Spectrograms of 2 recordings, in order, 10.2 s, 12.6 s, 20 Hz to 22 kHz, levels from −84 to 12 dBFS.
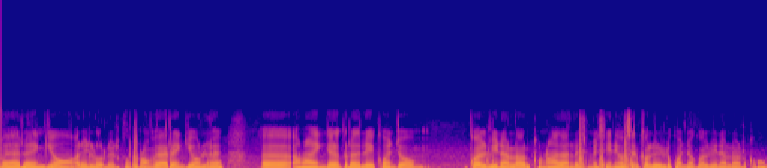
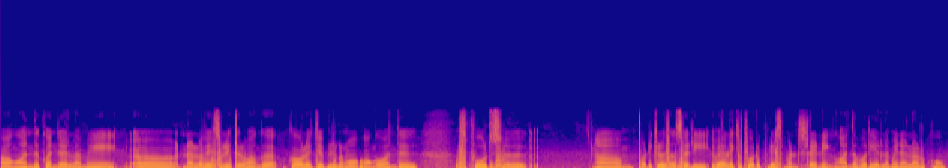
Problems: none marked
